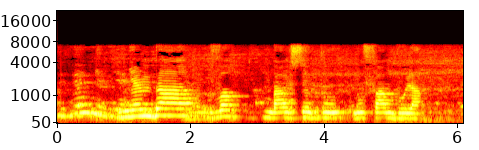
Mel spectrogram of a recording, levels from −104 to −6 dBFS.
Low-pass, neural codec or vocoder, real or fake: 7.2 kHz; none; real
